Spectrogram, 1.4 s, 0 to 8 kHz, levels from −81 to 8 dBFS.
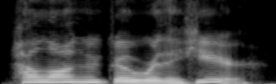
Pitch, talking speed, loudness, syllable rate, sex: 210 Hz, 260 wpm, -14 LUFS, 7.8 syllables/s, female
